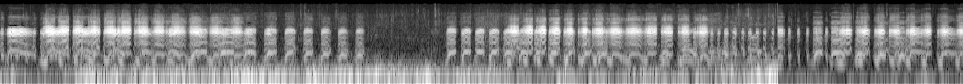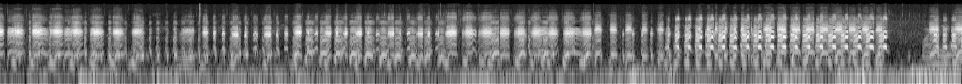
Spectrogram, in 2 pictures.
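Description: Rapid, almost unbroken mallard quacking and chatter. A low rumble runs under the first twelve seconds or so and stops abruptly.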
